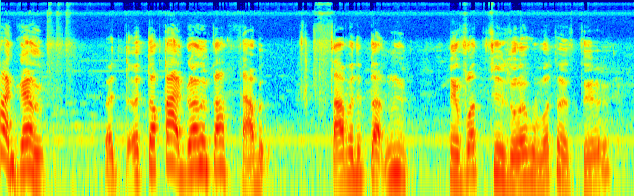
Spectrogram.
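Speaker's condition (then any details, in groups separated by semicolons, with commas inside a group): Cerebral palsy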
